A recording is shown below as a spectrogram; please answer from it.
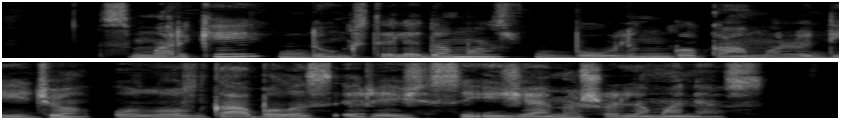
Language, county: Lithuanian, Klaipėda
